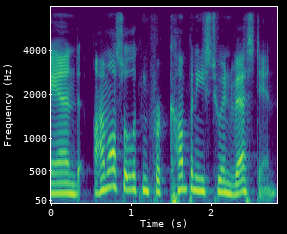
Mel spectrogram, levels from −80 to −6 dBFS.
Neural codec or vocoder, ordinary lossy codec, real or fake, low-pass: none; AAC, 48 kbps; real; 7.2 kHz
